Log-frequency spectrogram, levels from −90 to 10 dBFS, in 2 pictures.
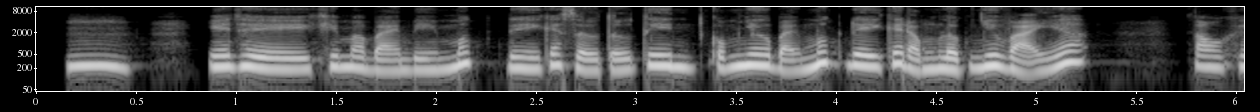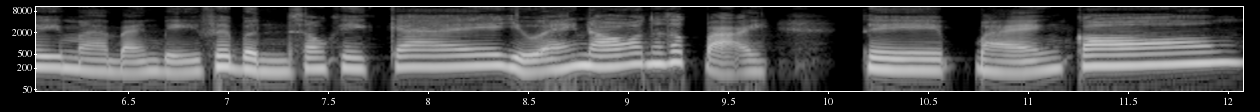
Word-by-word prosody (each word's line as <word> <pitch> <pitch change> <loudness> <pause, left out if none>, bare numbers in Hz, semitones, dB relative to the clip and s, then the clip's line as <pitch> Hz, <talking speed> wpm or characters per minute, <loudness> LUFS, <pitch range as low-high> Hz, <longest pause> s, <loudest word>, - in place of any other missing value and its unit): Ừm, 230 -1 +1 0.4
vậy 220 -1 +3
thì 190 -4 +3
khi 220 +4 -4
mà 215 -1 +1
bạn 175 -2 -3
bị 180 0 -3
mất 245 +9 +2
đi 205 -2 0
cái 250 +5 -1
sự 190 -8 -1
tự 175 +1 -3
tin, 225 +2 +2
cũng 210 +2 +1
như 240 0 +6
bạn 175 -1 -1
mất 270 0 +3
đi 235 -2 +4
cái 270 +5 +1
động 190 -1 +1
lực 185 -1 +2
như 230 +3 +5
vậy 180 -3 0
á, 295 +3 +5 0.6
sau 220 -1 -1
khi 215 0 -2
mà 180 -4 -4
bạn 155 +1 -6
bị 155 0 -5
phê 220 +6 +1
bình, 175 -5 -1
sau 195 +3 -4
khi 195 -1 -4
cái 220 +2 -1
dự 175 -5 +1
án 190 +7 0
đó 235 +2 +2
nó 270 - +3
thất 295 +1 -1
bại 155 +3 -3 0.5
thì 180 -3 0 0.2
bạn 165 +1 -3
có 250 +4 +2
210 Hz, 215 wpm, -18 LUFS, 180-235 Hz, 0.6 s, như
